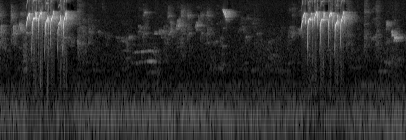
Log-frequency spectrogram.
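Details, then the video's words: Pied bushchat, male, mountain type, repeating a rapid phrase of about eight sharp falling whistles lasting under a second. The phrase comes twice, about five seconds apart, with soft isolated chirps in between. "Terapi Suara Burung Mantenan"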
